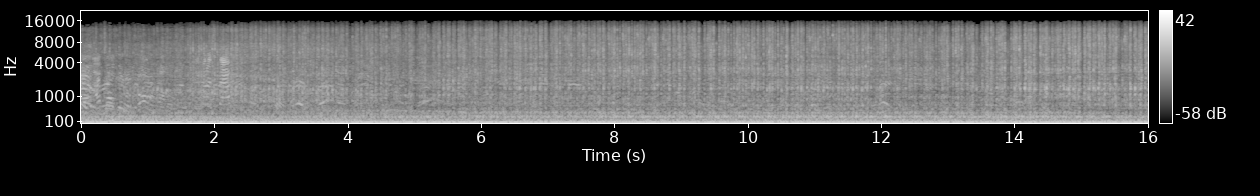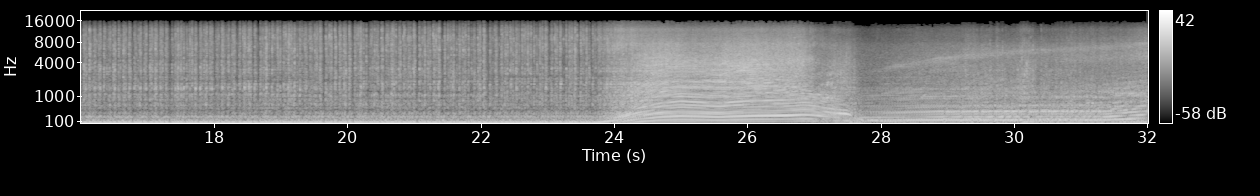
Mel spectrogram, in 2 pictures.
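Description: A drag car's engine idling loud and steady at the start line, then revving up hard and launching, its pitch climbing and wavering for about three seconds as it pulls away. Another engine idles near the end.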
